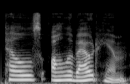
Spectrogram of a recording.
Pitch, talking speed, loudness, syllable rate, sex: 190 Hz, 185 wpm, -14 LUFS, 4.2 syllables/s, female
